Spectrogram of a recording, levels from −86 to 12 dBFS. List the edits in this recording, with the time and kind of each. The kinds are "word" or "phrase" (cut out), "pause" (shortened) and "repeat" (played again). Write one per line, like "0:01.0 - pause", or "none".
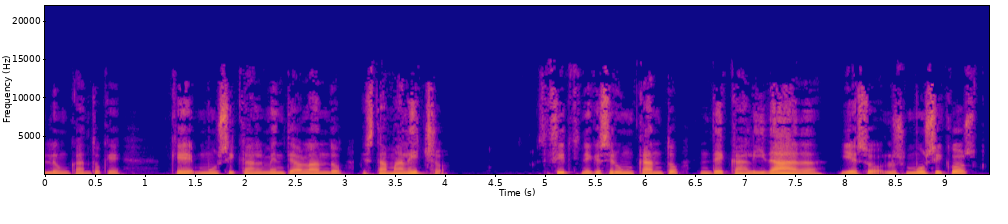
0:03.1 - pause
0:06.4 - pause
0:07.9 - pause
